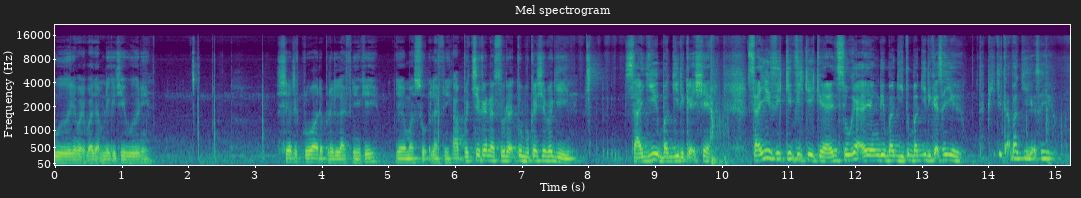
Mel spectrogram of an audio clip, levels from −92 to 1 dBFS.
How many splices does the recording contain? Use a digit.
2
